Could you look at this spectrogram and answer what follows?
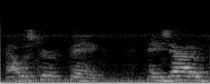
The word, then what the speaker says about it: Begg: How do you spell that last name? – B-E-G-G. – Huh? – B-E-G-G. – B-E-G-G. – Begg. – Big J. – Begg. – Begg, that's his name.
